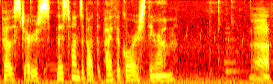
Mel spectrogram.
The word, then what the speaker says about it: Pythagoras: say it any good is it not Pythagoras Pythagoras is that true it's not Pythagoras I've been putting the emphasis on the wrong cabel this whole time homemade posters this one's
